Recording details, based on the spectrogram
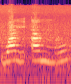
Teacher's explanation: میم ساکن کے بعد با اور میم کے علاوہ حرف ہے تو یہاں پر اظہار شفوی ہوگا، یعنی غنہ نہیں کریں گے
